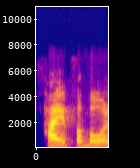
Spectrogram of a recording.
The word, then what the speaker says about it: hyperbole: Now next is hyperbole. Hyperbole എന്നാണ് എഴുതുന്നെങ്കിലും pronunciation is different.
